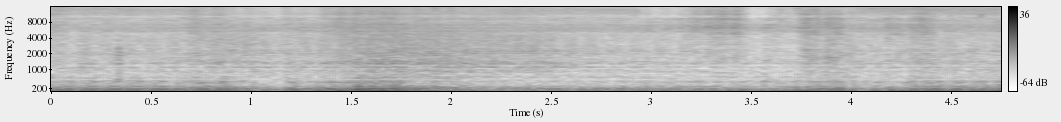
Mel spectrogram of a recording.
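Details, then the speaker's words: Salvage 2007 BMW X3 manual, bought as a non-runner, at 194,000 km with the harmonic balancer apparently off; now running on its own power without a jump box. It catches and runs ragged, the rumble dipping and stumbling: a big misfire of unconfirmed cause. "Guys, it runs under its own power. No jump box connected at all. It does have a pretty big misfire."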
